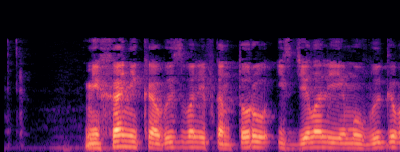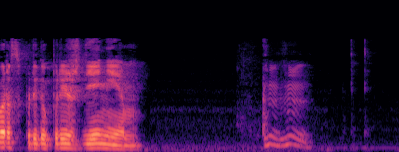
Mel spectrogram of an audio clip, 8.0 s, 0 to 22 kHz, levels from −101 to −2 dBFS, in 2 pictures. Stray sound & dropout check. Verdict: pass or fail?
fail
